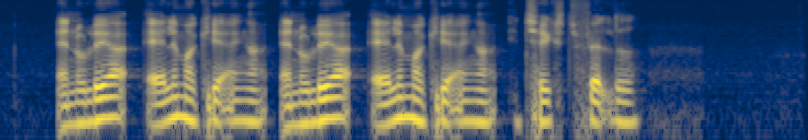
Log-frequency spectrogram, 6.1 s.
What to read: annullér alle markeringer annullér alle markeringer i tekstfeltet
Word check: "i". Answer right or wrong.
right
